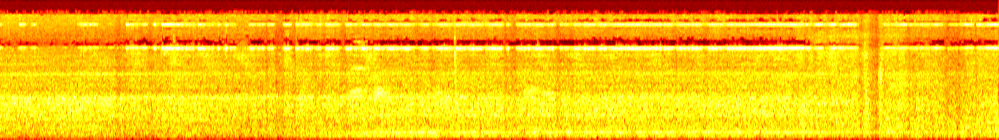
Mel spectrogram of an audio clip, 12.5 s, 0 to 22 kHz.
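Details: PlayStation 3 fat console: a thin, steady high-pitched whine over a soft hiss, with the internal source undetermined.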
